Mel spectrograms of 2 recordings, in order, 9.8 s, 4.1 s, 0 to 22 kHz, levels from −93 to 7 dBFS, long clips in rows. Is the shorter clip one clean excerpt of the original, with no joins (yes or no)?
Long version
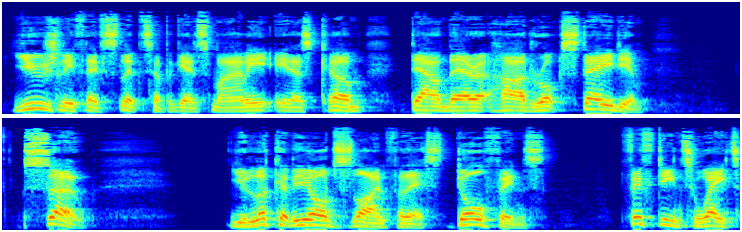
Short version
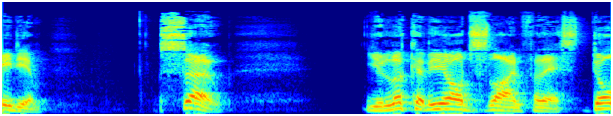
yes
